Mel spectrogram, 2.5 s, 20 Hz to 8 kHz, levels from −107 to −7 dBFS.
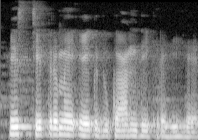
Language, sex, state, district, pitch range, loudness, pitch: Hindi, male, Maharashtra, Gondia, 115-140 Hz, -15 LUFS, 120 Hz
